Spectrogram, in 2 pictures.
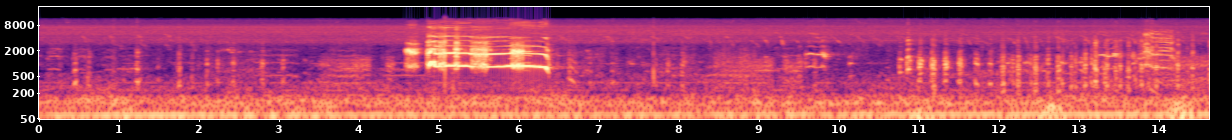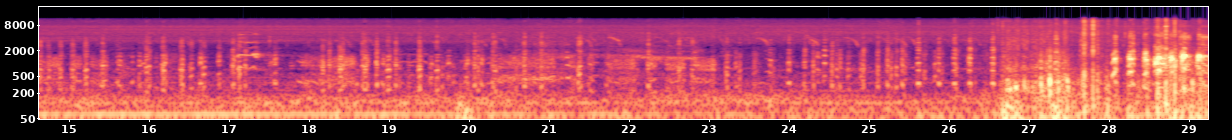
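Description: Phoenix bantam roosters: one loud crow about five seconds in, lasting under two seconds, then a fainter crow around fourteen seconds, with soft clucking between. Near the end comes a rapid run of loud flutters as a rooster beats its wings.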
